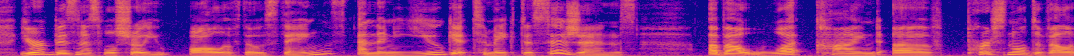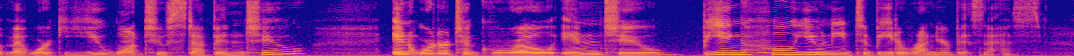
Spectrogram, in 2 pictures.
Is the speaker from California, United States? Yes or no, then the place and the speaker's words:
yes; Oakland, California, United States; I'm from Oakland.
